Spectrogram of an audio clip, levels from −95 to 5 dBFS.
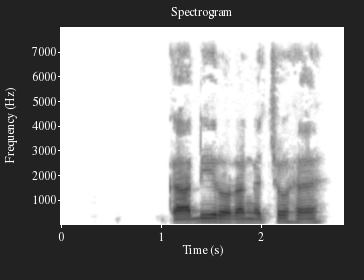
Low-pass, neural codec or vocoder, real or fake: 7.2 kHz; none; real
